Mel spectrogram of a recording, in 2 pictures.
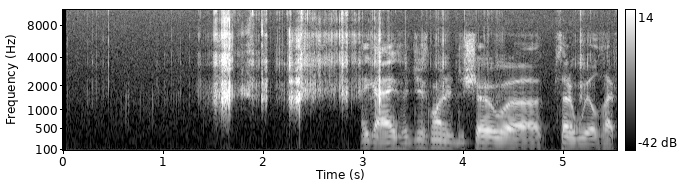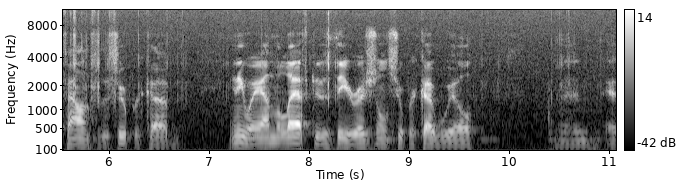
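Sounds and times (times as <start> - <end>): faint steady hiss: 0.0 - 11.0
handheld camera rustling: 0.2 - 9.6.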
